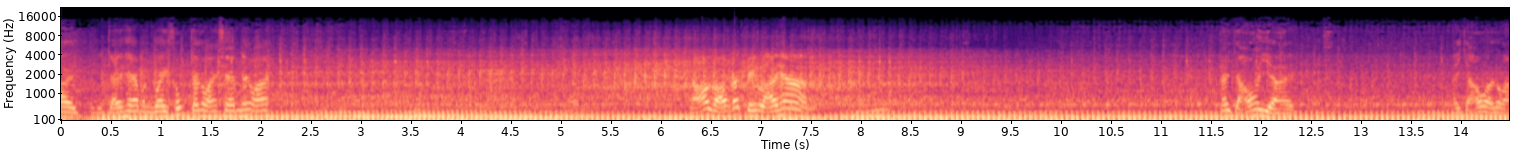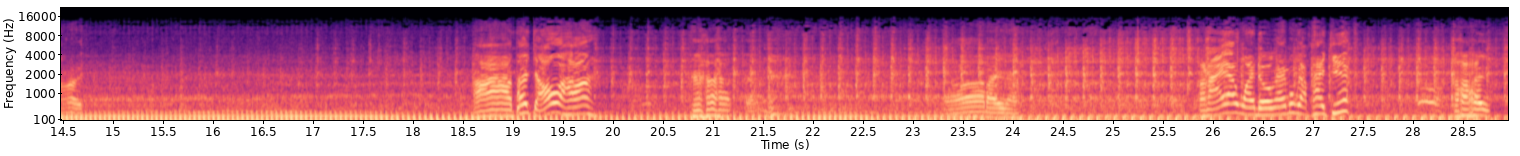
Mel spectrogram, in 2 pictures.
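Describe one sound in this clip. A small diesel engine chugs steadily close by.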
